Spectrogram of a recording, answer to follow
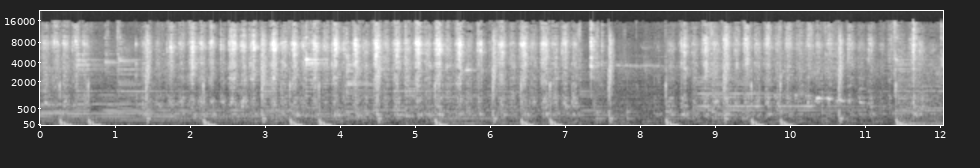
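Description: A hand-held saw blade scraping and cutting at a plastic pipe fitting in quick, irregular strokes, with background music faintly underneath.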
